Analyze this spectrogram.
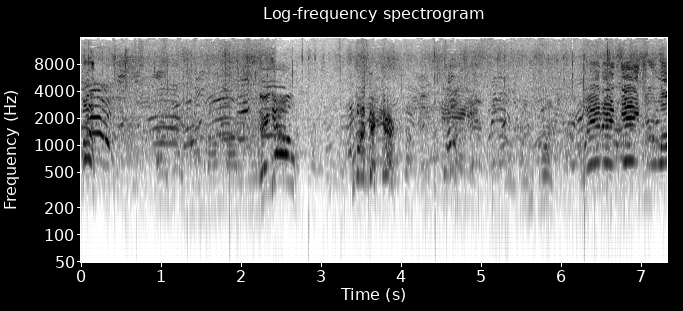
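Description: Men and boys shout on an open field outdoors.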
